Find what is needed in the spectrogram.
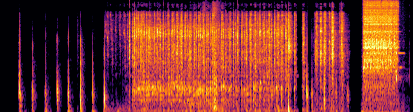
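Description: Sound effects of an animated logo intro. It opens with six quick clicks in about a second and a half, then a few seconds of dense scratchy noise with a sharp knock. A short, loud hiss comes near the end.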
